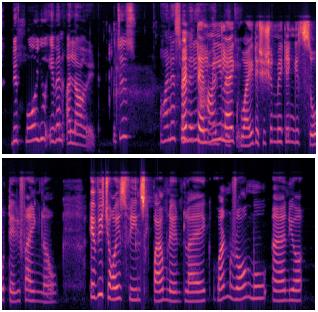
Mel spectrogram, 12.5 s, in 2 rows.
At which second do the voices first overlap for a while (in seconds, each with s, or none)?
3.6 s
